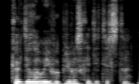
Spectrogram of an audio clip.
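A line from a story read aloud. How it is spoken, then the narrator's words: Quiet question. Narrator (Russian): негромко спросила Ханна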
